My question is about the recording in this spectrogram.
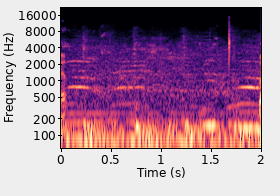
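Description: A basketball being dribbled on a hardwood arena court, with a sharp bounce about a second and a half in, over steady arena background noise.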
